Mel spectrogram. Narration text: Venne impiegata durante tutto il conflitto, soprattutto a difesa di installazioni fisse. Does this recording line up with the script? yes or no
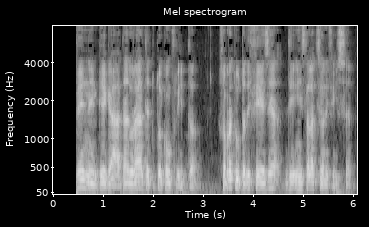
yes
